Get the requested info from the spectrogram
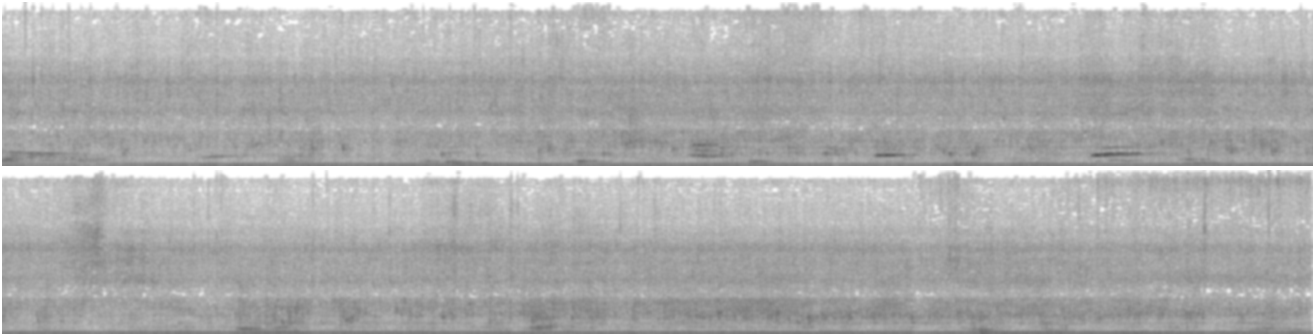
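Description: Fish frying in hot oil in a pan: a steady sizzle, with a few light clicks of metal tongs turning the pieces, over a steady low hum.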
